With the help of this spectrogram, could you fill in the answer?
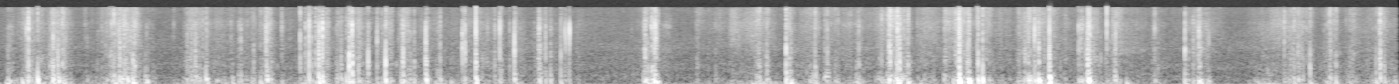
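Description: Long nails scratch the grid texture of a folded grey waffle-weave cotton fabric. The result is dense, close-up crackly scratching, mostly low and muffled, in rapid uneven bursts with short pauses.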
